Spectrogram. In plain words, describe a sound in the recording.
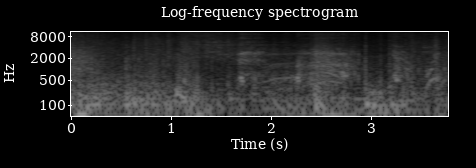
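A body crashes down onto the ground with a thump.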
